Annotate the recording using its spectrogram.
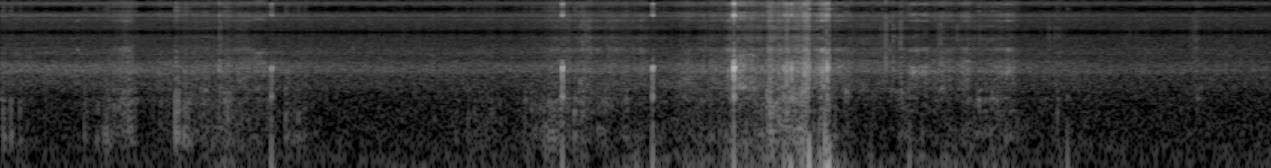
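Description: Snowboard sliding and scraping over snow, with a few sharp knocks from about four seconds in and a louder rush of scraping just after five seconds.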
